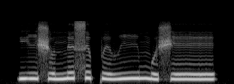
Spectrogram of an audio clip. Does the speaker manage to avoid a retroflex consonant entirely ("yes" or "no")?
yes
